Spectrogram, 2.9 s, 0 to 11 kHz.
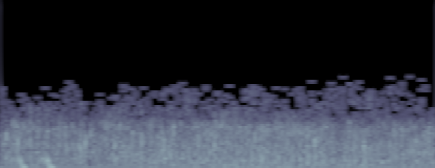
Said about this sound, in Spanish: Ahí están las turcas de José Ingenieros. Vamos a aplaudirlas, que son oyentes de hace... Ah, mire usted. De hace casi 2 años.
